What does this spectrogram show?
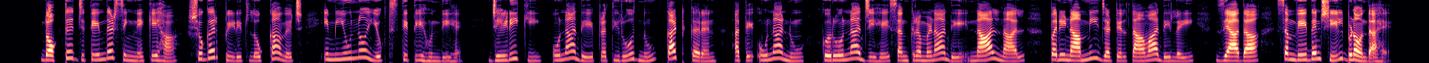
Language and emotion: Punjabi, neutral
